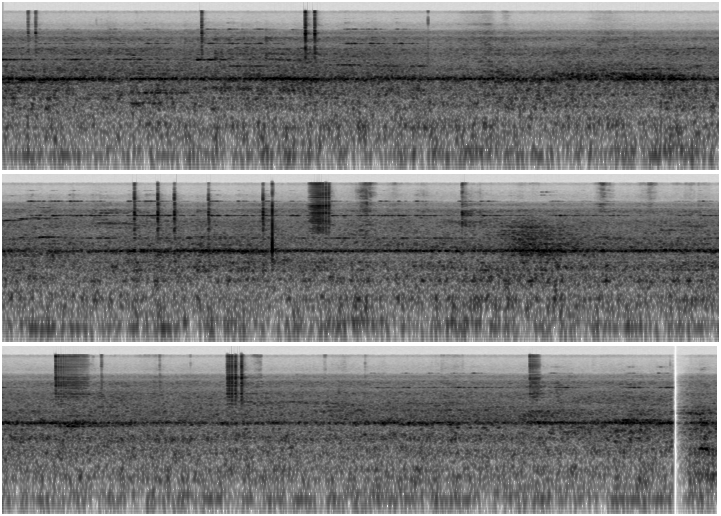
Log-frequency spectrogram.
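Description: Steady rushing background noise with a constant high-pitched whine running through it, broken by a few faint clicks.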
